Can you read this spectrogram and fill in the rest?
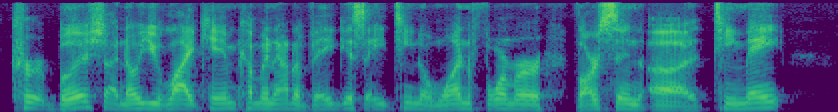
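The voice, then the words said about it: Excited, pumped-up voice. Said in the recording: “I'm juiced, guys. You guys can hear it in my voice”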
